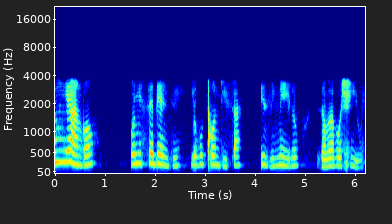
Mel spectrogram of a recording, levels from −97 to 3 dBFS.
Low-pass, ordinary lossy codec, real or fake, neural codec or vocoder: 3.6 kHz; none; fake; codec, 16 kHz, 1 kbps, FreqCodec, larger model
